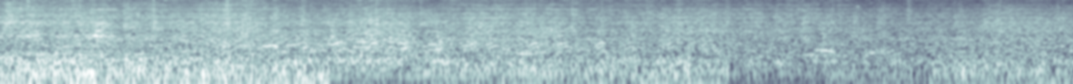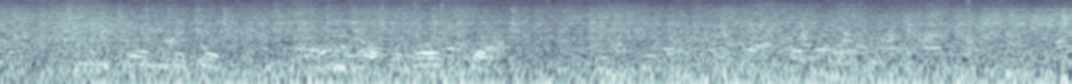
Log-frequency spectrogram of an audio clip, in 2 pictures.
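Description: Wheels rumble and clank on rails.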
